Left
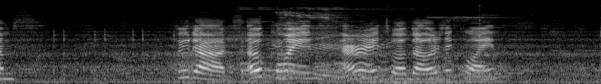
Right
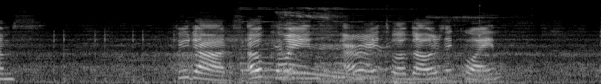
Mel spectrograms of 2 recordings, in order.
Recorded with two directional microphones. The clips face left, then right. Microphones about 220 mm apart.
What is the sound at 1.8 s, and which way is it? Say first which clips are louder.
Speech: left 1 dB; 20° left (ahead or behind).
